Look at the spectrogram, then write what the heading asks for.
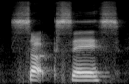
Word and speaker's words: success: spent some time on it's got a hard C and the soft C as you see suck as you see then see ESS SAS success can be broken down like that okay now really all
